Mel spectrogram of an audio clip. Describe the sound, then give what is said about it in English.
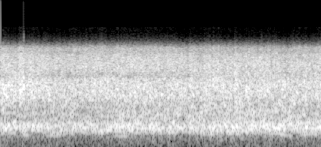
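A steady, unbroken hiss of white noise from a radio not tuned to any station fills the whole clip at an even loudness, broad and airy with no tones, voices or pauses. “That's simply a combination of all noises coming out of a radio, right? When it's not tuned to anything specific.”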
